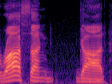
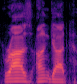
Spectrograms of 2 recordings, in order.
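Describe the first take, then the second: First: The name is split as Ra-sun-god. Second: The name is split as Raz-un-god. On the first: The speaker calls it right. "it was uh, Ra Sun God" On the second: The speaker calls it wrong. "not Ra un, Ra's Ungod. I do apologize. That's just the way I read it"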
